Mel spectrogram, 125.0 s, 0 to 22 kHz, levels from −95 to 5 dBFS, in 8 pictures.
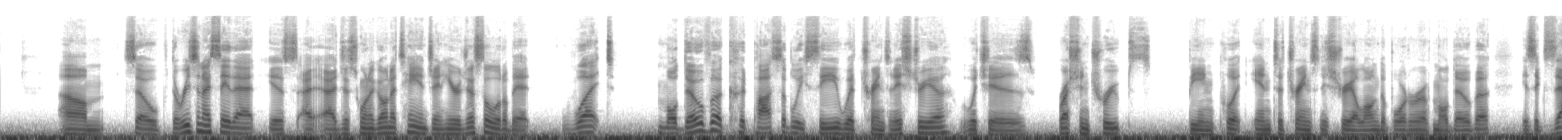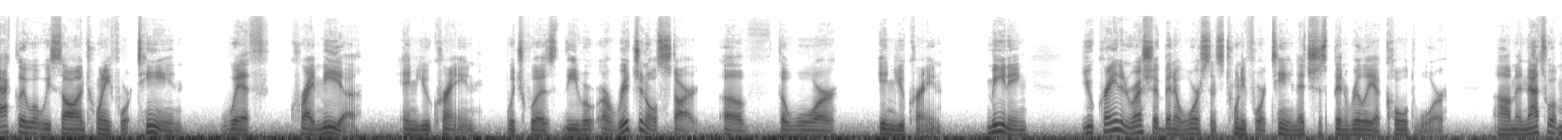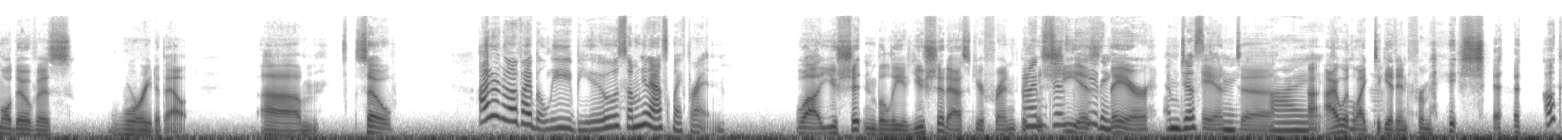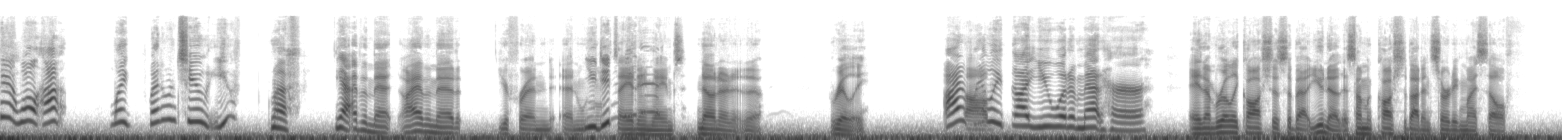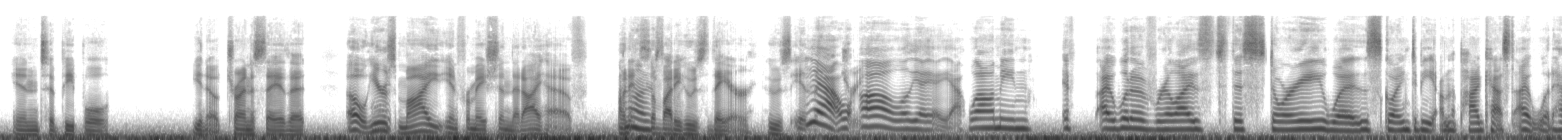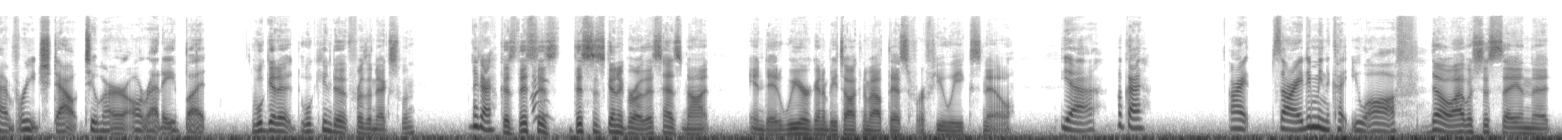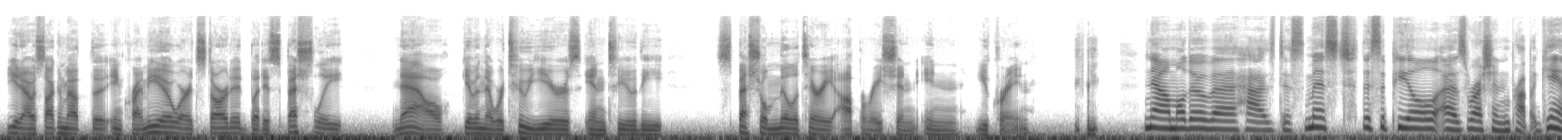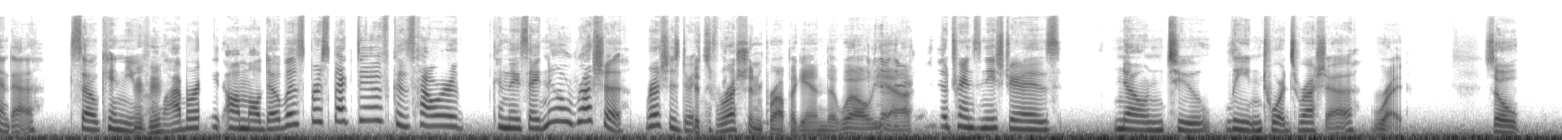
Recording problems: low rumble; faint; throughout; 25 dB below the speech

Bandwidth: 14.5 kHz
